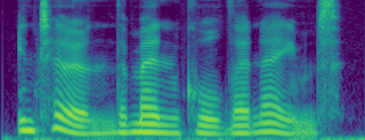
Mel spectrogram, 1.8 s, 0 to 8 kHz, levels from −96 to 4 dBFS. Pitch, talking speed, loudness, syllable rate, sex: 175 Hz, 230 wpm, -16 LUFS, 5.7 syllables/s, female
